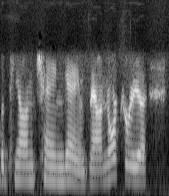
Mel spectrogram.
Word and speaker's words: Pyeongchang: And it's called, it's pronounced, is the P silent, Pyeongchang? – Pyeongchang.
